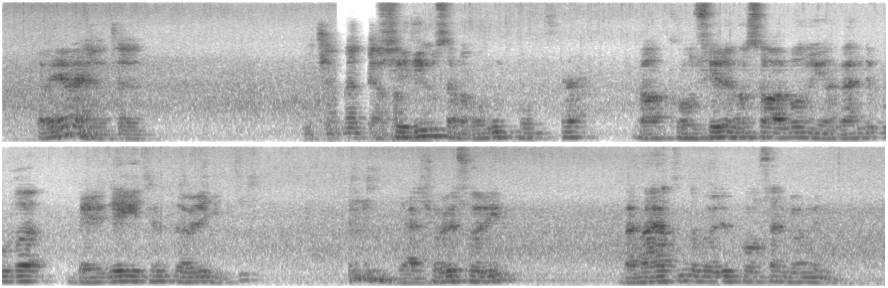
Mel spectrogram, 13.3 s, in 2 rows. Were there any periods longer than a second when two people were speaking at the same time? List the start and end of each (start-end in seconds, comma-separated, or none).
none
